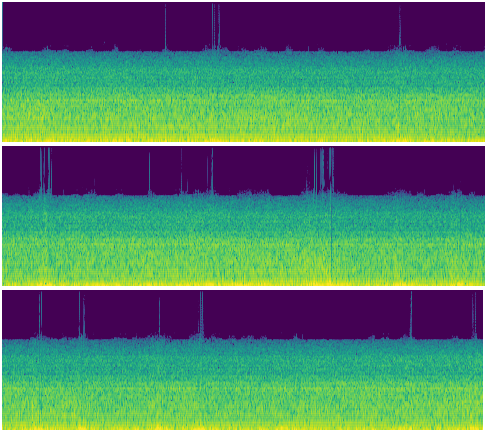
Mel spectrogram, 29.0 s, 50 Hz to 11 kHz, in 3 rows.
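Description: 1967 Corvair's air-cooled flat-six running at speed under heavy road and wind rumble, heard from inside the car. The engine note holds steady, sinks into the road noise about nine seconds in as the car takes the bends, and comes back through the second half.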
